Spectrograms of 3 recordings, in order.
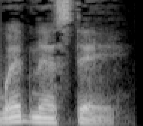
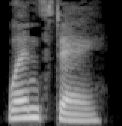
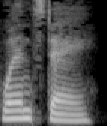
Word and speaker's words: Wednesday: We do not say wedness day. How do we say it? We say Wednesday. Wednesday. Exactly. It sounds like Wednesday. The D is silent.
